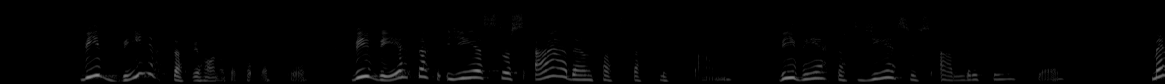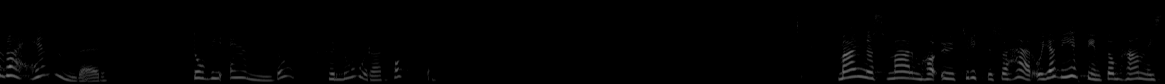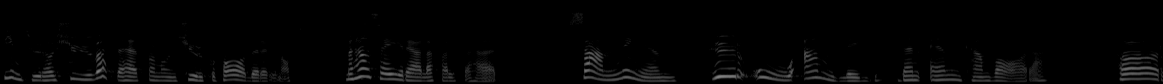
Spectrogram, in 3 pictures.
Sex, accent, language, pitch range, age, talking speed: female, native, Swedish, 195-300 Hz, 30-49, 125 wpm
